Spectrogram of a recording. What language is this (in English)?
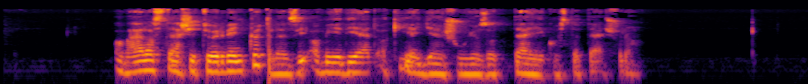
Hungarian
